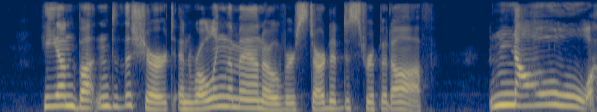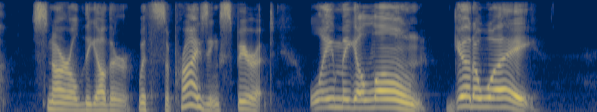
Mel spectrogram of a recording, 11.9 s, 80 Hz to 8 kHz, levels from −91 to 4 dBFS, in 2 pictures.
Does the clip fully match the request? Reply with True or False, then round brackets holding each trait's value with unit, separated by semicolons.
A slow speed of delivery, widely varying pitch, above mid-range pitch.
True (130 wpm; 6.1 semitones; 205 Hz)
